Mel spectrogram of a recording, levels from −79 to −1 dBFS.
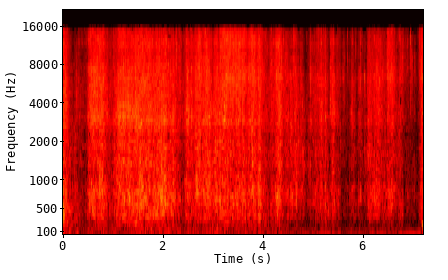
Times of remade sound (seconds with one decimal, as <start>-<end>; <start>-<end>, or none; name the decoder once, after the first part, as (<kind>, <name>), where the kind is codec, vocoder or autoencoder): none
